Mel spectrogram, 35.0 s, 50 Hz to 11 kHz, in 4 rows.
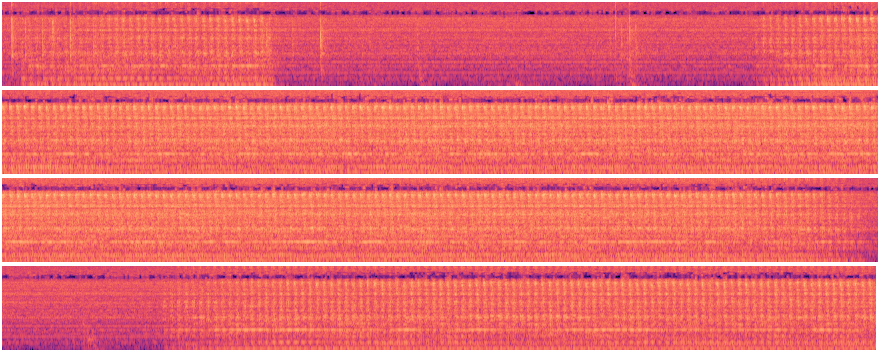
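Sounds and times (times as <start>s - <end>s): milling machine running: 7.6s - 26.3s.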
